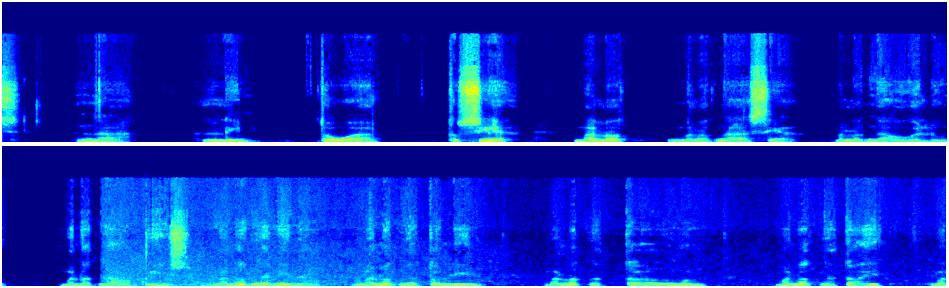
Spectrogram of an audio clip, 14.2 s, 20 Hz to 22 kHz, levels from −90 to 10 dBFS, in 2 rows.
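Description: Right from the start you can hear noise suppressor artifacts. The suppressor is pulling the steady background down by about 15 dB, band by band and frame by frame, so the noise sinks in the gaps between words and swells back up underneath them.

Then, at 7.82 s, just after "huali malot", you get the noise suppressor catching up. Around the 8-second mark the room noise jumps by roughly 20 dB, and the suppressor's noise estimate is still tuned to the old, quieter level. So the louder background comes through with only about 10 dB of reduction at first. Over the next 2.86 s, until 10.68 s, the estimate adapts and you can hear the noise gradually sink back down under the speech.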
